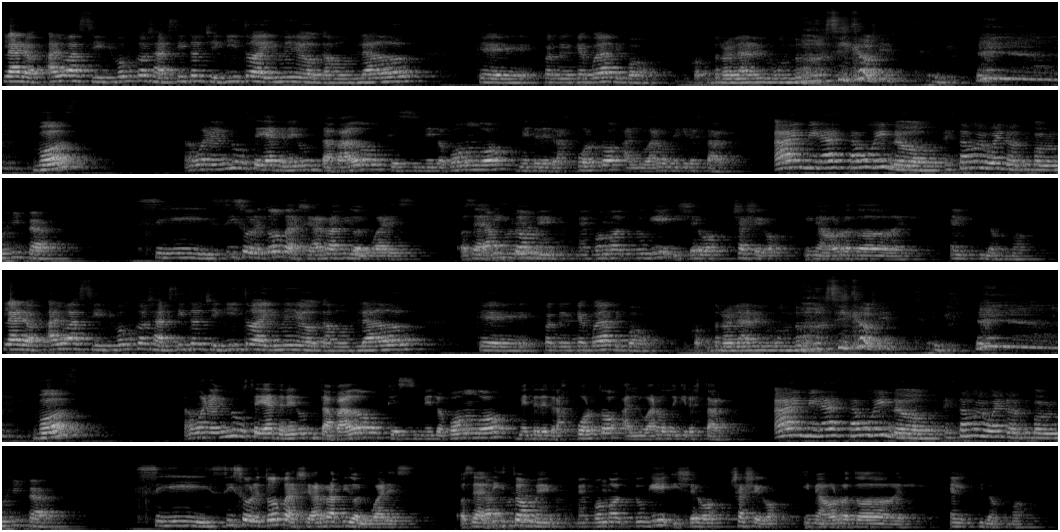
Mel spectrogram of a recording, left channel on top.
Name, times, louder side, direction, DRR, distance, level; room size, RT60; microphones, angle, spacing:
voice 1, 0.0-4.1 4.8-6.5 6.9-9.0 9.2-9.3 9.8-11.3 18.3-21.7 25.9-26.5, equal, ahead, -1 dB, 0.4 m, -32 dB
voice 2, 9.3-9.9 12.4-17.8 22.5-25.1 25.7-28.9 29.1-30.2 30.6-31.3, right 2 dB, 75° right, 5 dB, 0.4 m, -33 dB
4.0 x 2.1 x 2.5 m, 0.66 s
head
